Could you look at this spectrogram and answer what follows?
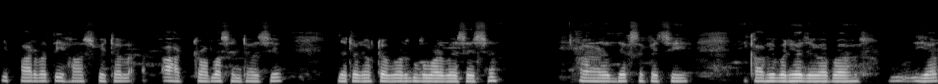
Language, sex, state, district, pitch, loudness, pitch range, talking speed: Maithili, male, Bihar, Saharsa, 150 Hz, -21 LUFS, 145-155 Hz, 110 wpm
